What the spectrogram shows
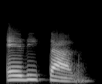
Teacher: En editado predomina la D y también la T. La D que se está repitiendo. Ambas tienen algo en común que son dentales. D y D. Arenoso.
